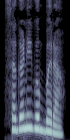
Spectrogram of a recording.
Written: ಸಗಣಿಗೊಬ್ಬರ

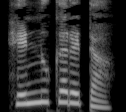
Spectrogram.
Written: ಹೆಣ್ಣುಕರಟ

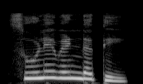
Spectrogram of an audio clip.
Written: ಸೂಳೆವೆಂಡತಿ

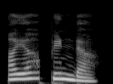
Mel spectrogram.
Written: ಅಯಃಪಿಂಡ

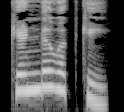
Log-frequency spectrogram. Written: ಗಂಡುವಿಕ್ಕೆ

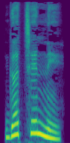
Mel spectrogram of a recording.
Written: ಗಚ್ಚೆನ್ನೆ

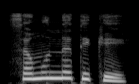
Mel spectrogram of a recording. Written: ಸಮುನ್ನತಿಕೆ

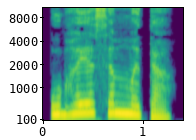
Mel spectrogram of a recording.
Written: ಉಭಯಸಮ್ಮತ

